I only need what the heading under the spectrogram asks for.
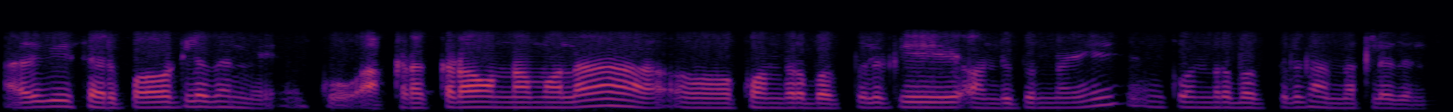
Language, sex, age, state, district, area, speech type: Telugu, male, 18-30, Andhra Pradesh, Kakinada, rural, conversation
